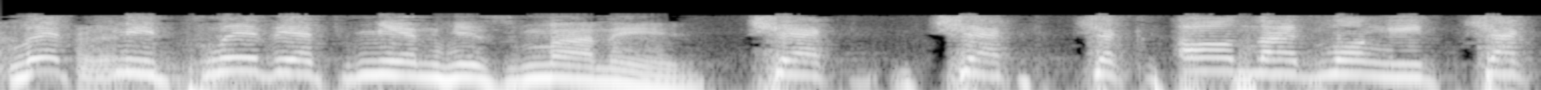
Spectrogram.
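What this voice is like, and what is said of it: John Malkovich-style Russian accent. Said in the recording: “that John Malkovich Russian accent”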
